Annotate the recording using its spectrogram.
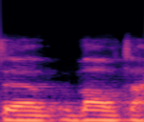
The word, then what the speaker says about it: Wouter: It's Wouter Hazebroek.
